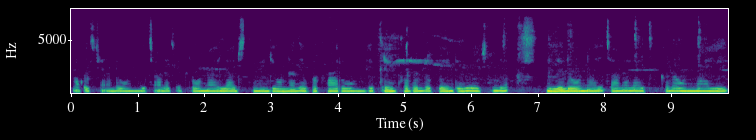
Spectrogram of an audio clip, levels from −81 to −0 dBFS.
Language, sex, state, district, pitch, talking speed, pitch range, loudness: Telugu, female, Telangana, Karimnagar, 230 Hz, 150 wpm, 225-240 Hz, -18 LUFS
